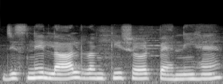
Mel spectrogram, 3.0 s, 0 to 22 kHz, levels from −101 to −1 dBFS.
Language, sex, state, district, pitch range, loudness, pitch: Hindi, female, Punjab, Fazilka, 185-210 Hz, -14 LUFS, 195 Hz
